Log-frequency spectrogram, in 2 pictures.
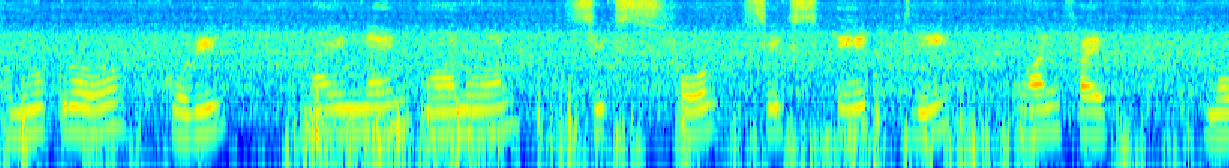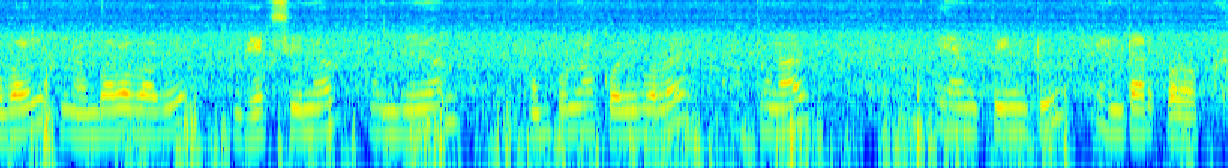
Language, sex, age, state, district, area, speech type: Assamese, female, 45-60, Assam, Tinsukia, rural, read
